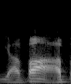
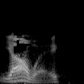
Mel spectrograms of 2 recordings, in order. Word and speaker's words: Yahweh: Or I like to pronounce it Yahvah, but Yahweh.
